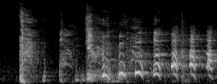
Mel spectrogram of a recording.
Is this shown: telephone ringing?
no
